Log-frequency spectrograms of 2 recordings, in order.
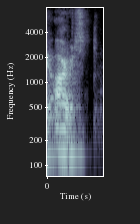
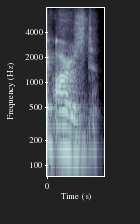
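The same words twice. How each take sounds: First: Arst ending in a crisp st; preferred pronunciation. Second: Arst ending in a voiced d, like "Arzd"; rejected pronunciation. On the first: Retold or imitated. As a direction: finish "Arst" with a sharp t. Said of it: "I'm gonna say Arst". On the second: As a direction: soften the end of "Arst" toward zd. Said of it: "I'm not gonna say Arst".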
